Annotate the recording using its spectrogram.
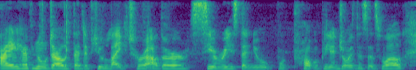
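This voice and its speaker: A woman with a German accent at a moderate pace. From Germany. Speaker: booktuber. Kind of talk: casual vlog talk. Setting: outdoors. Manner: casual, rambling with fillers.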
